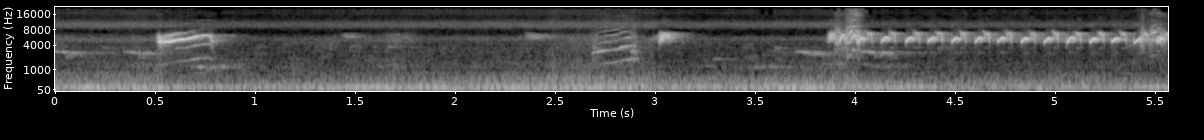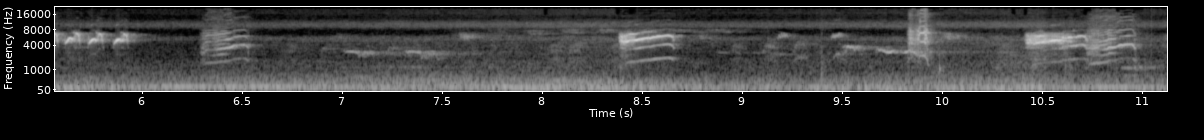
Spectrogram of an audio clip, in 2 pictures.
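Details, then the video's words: Vigorous song of a sunbird, a small nectar-feeding bird, recorded with a Sony A6400 as tutor material for songbirds. Isolated piercing, rising chirps separated by pauses, plus one tight two-second buzzy trill of rapid repeated notes. "MASTERAN SOGON NGOBRA"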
